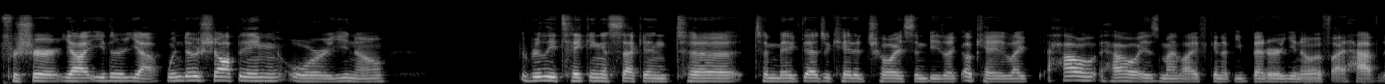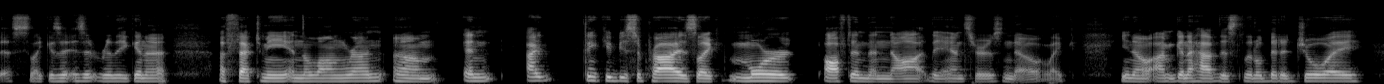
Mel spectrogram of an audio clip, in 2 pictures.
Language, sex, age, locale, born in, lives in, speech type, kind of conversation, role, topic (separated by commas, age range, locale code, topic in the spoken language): English, male, 20-24, en-US, United States, United States, conversation, unstructured, none, What is the best way to save money while traveling?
